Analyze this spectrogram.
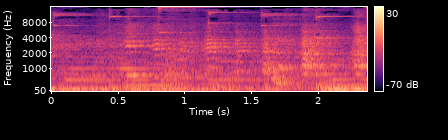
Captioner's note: laughing maniacally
